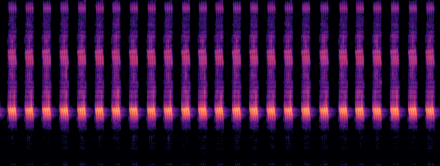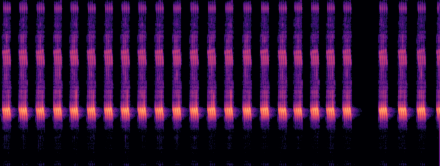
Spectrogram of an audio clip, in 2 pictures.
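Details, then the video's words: Chirping cricket captured on a quality audio recorder, giving a fast, even series of high, pure chirps around two to three per second, broken by one short gap near the end, over complete silence. "Cricket Chirping Sounds"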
